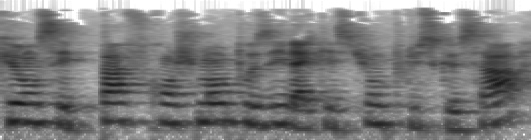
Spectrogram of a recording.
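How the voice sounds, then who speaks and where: A woman speaks at a moderate pace. Noticeable background noise is heard behind her. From France. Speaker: vlogger. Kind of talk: casual vlog talk to camera.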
